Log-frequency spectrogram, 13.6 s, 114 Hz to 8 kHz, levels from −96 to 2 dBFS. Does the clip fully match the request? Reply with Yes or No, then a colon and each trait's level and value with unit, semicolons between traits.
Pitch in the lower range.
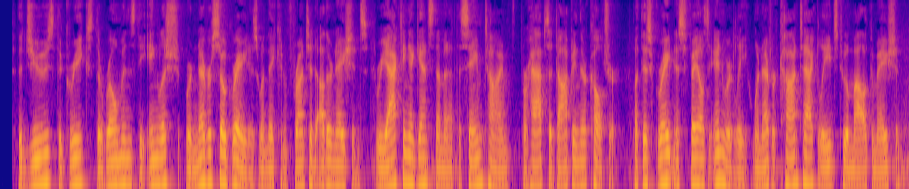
Yes: low, 105 Hz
